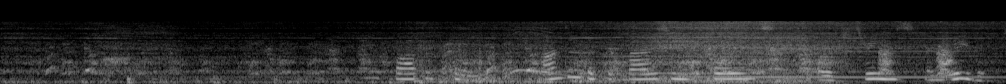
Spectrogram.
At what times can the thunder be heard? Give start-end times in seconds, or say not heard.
4.1-8.2.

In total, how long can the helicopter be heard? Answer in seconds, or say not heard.
10 s.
